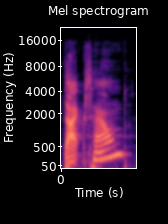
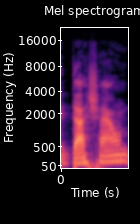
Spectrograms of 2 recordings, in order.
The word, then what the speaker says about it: Dachshund: It's pronounced Dachshund, but some people say Dashhound. I think it depends. But a miniature Dachshund.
